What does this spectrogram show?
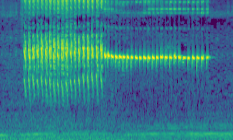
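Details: Ashy drongo training recording for songbirds: a harsh buzzy rattle of fast pulses that smooths into a steady high trill, about four notes per second, fading after four seconds.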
